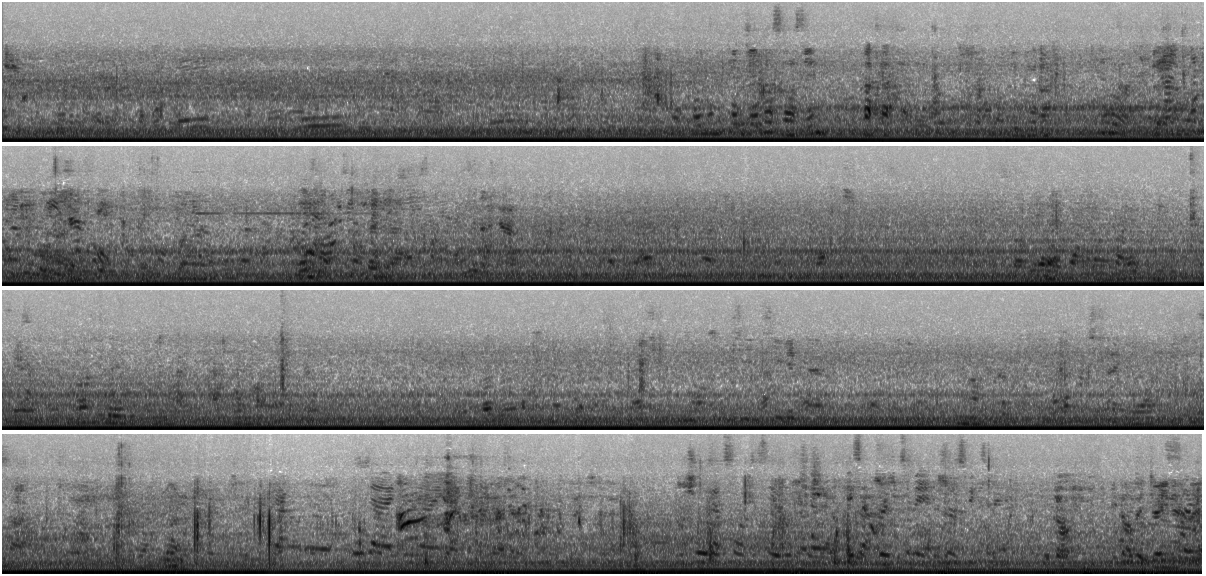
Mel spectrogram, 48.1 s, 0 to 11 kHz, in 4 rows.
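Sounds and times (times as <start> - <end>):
low hum and rumble: 0.0 - 48.0
people chatting at a distance: 0.0 - 48.0.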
